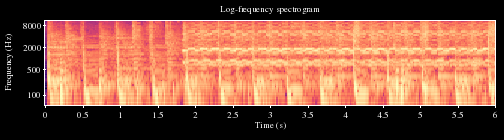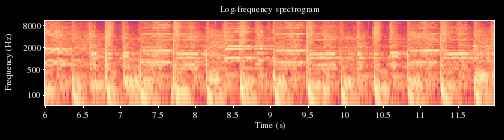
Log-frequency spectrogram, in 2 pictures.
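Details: Upbeat electronic dance music with a steady driving beat, a bright sustained synth line and rapid rhythmic percussion throughout.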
